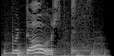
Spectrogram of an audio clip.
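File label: Male 2 year old Talk; Talking; Voice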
